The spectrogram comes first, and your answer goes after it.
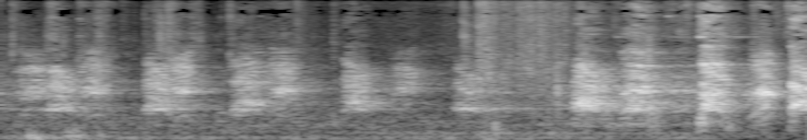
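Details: Dachshund and yorkie dogs in a Florida house bark as a trainer comes to the door. Short clusters of yappy barks repeat about every half second, growing louder and more rapid toward the end.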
